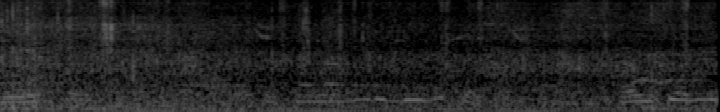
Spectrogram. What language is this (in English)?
Maithili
